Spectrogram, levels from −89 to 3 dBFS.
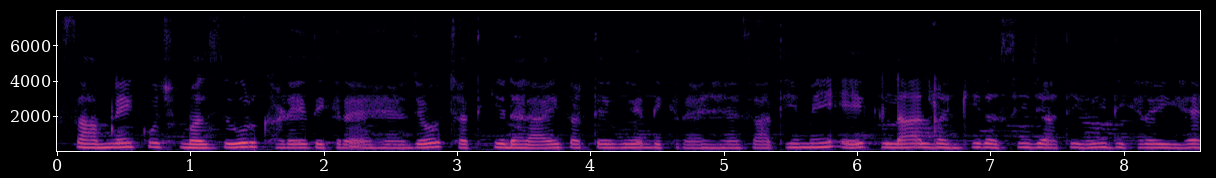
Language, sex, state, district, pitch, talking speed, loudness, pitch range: Hindi, female, Bihar, Lakhisarai, 210 Hz, 205 wpm, -40 LUFS, 200-220 Hz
